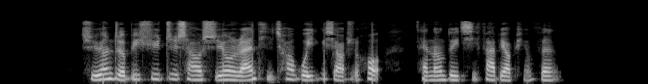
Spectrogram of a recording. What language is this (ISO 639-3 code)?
zho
